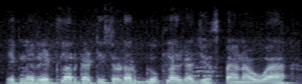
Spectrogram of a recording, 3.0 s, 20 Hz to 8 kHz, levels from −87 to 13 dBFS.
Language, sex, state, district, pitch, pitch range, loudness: Hindi, male, Jharkhand, Garhwa, 160 Hz, 155-165 Hz, -15 LUFS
